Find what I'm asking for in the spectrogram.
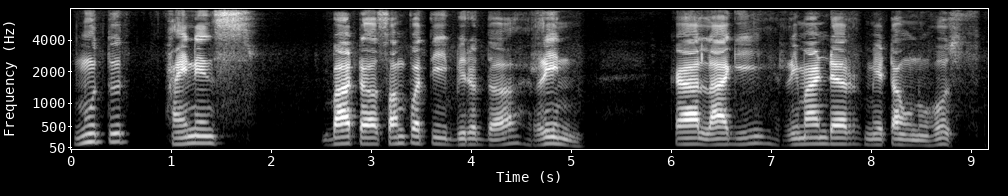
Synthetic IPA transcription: mut̪ut̪̚ | pʰajnens | baʈʌsʌmpʌt̪ːibiɾud̪ʱːʌrin | kalaɡirimaɳɖʌrmeʈawnuɦos

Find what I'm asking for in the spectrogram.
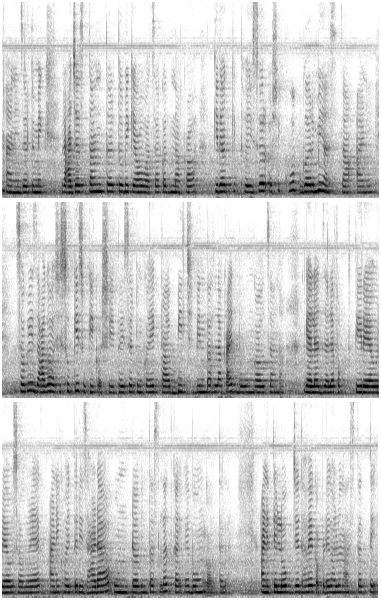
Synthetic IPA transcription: aɽ̃id͡zəɾt̪um̤i | ɾad͡ʑəst̪ʰant̪əɾt̪um̤iːkeʋaʋat͡sakəd̪naka | kit̪akit̪ʰəjsəɾəɕiːkʰuːpɡəɾmiːəst̪aaɽ̃i | səɡɭiːd͡zaɡaəɕiːsukiːsukiːkəɕit̪ʰəjsəɾt̪umkaɦekːabiːt͡ɕbint̪əslakajt̪bəuŋɡawt͡sana | ɡʱjaljat̪̚d͡zaljafək̚t̪t̪iɾjaʋɾjaʋsəɡɭjakaɽ̃ikʰəjt̪əɾiːd͡zʱaɽauɳʈəbint̪əslat̪kajkajbəŋɡawt̪ala | aɽ̃it̪elok̚d͡ʑed̪ʱəʋekəpɽeɡʱaluːnəst̪at̪ːe

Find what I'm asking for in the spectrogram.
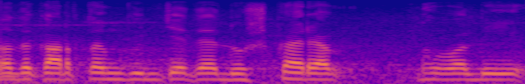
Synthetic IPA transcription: ad̪kaɾt̪əmkiɲt͡ɕet̪ad̪uʂkaɾja | bʱəʋad̪iː

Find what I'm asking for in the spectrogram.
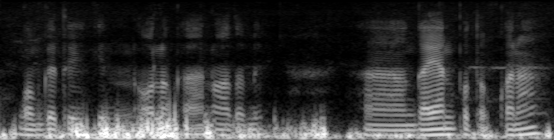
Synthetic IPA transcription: ɡɔmkɛt̪ɛkinɔ̰laka̰ʔnɔwad̪ɔbɛt̪ | ɡajanpɔt̪ɔp̚kana

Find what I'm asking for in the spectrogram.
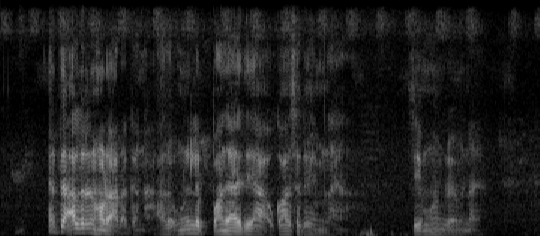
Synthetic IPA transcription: ɛnt̪ɛalɛɾɛnɦɔɽa̰ʔɾa̰kana̰ɾɔunilɛpãd͡ʒajɛd̪ɛjaukasɾɛɛmɛnaja̰ | d͡ʒiʔ̚muɦimɾɛɛmɛna̰ja̰

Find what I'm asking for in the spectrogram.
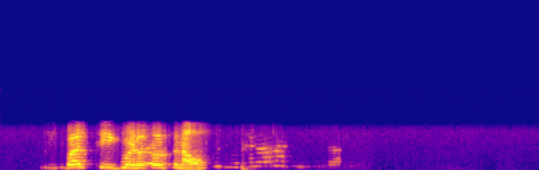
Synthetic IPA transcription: bəsʈʰiːk̚m̤əɽət̪ot͡sunawo

